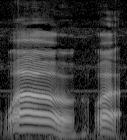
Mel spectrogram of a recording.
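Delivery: imitating a high startled whoa; mock sudden surprise; hammed-up startled falling cry; surprised. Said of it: "Not like".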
